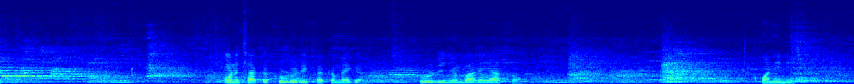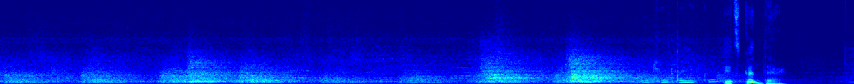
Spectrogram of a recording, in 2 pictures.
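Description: A young boy speaks softly and hesitantly, close by.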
